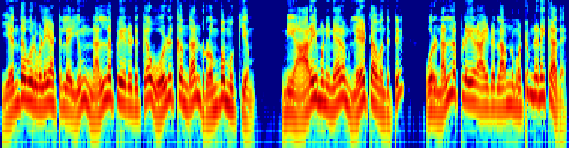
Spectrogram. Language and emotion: Tamil, angry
